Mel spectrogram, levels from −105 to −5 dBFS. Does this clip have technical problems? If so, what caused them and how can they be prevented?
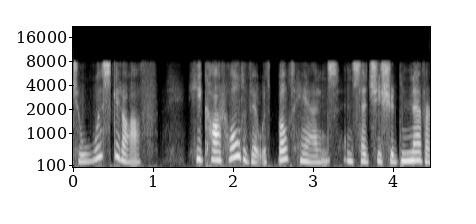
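Yes. Throughout this speech, Speex codec damage is plainly audible: a hoarse, noisy texture from the CELP coder's scarce excitation bits, which fits a mid-range setting near 16.8 kbps, with nothing above 7.6 kHz. Unlike the swirly warble of transform codecs, this roughness is noisy. Prevent it by using a higher Speex quality setting or a modern codec such as Opus.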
